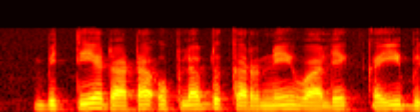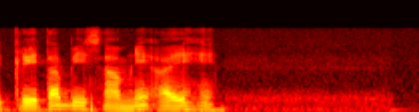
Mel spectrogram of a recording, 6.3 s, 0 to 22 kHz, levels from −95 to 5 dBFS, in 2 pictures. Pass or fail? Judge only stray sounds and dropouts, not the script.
pass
